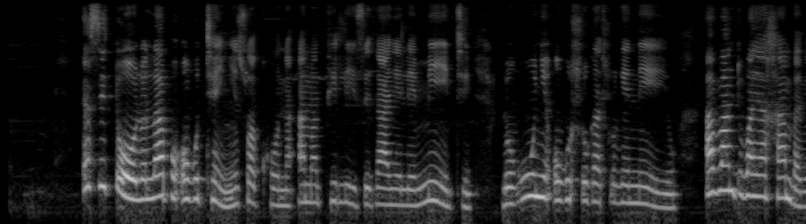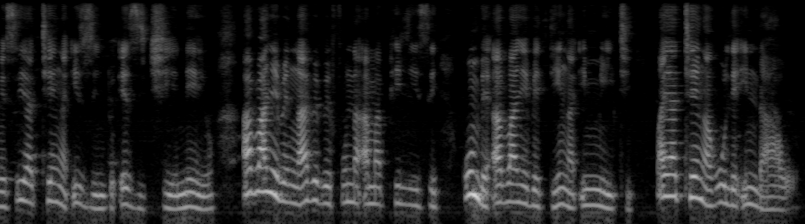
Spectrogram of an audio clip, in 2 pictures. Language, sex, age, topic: North Ndebele, female, 25-35, health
